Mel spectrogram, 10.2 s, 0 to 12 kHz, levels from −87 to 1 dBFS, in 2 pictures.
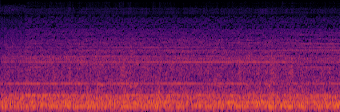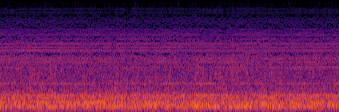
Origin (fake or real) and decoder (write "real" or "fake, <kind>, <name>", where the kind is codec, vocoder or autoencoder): real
